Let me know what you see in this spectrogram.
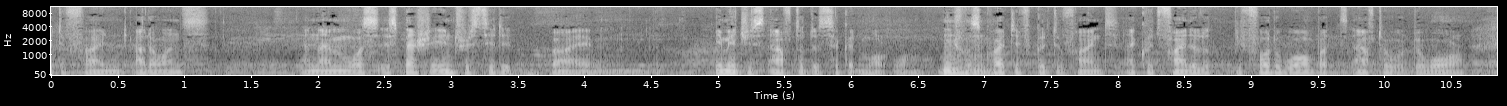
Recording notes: Today we are presenting some of the conversations we had during the 1000 Books Art Book Festival which was at Charlottenborg about a week and a half ago.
